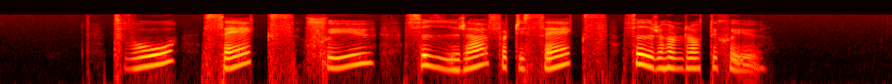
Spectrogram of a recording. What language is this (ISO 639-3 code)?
swe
